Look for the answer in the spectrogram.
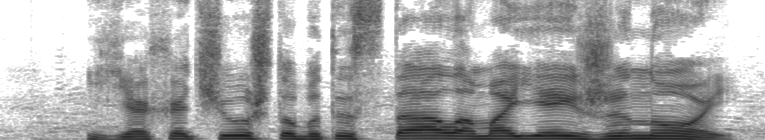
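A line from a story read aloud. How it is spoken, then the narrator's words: Loud, expressive declaration. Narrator (Russian): громко и выразительно произнес смерч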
